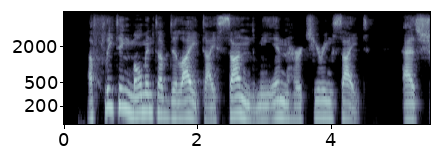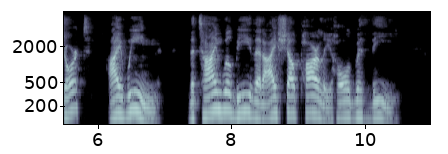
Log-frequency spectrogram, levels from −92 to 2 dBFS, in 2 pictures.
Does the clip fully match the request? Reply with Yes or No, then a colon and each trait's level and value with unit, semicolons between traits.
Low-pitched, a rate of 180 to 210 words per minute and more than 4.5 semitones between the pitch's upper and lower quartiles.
No: low, 125 Hz; average, 145 wpm; average, 5.1 semitones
